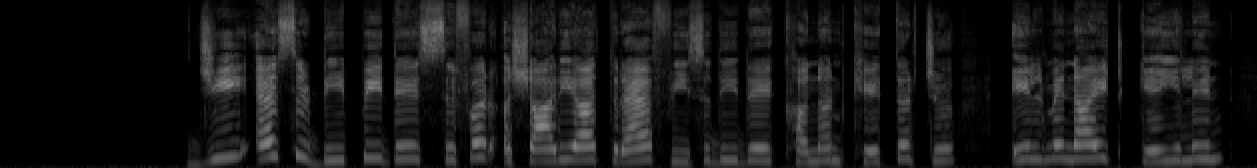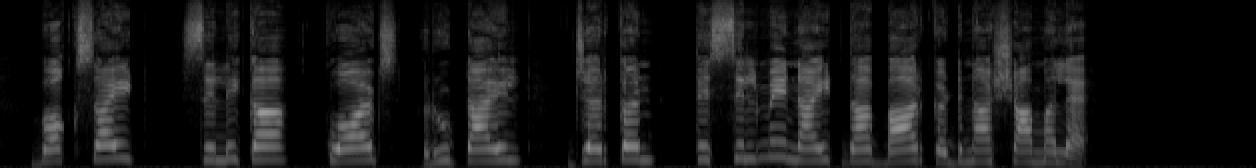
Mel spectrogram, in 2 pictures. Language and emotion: Dogri, neutral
